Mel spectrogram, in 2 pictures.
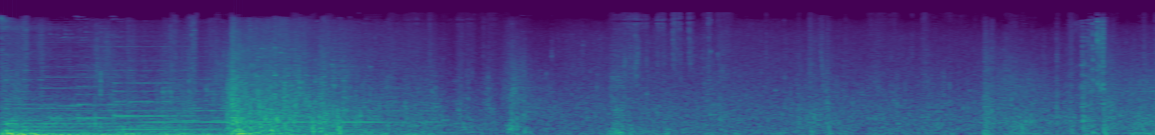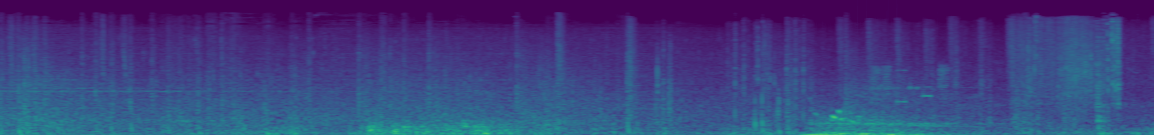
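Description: Footsteps thud on wooden floors and roof tiles.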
